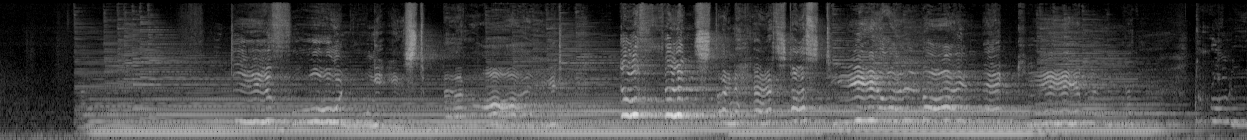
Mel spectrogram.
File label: Recitativo (Alt), BACH for ALTO; Wer mich liebet der wird mein Wort halten II; Die Wohnung ist bereit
